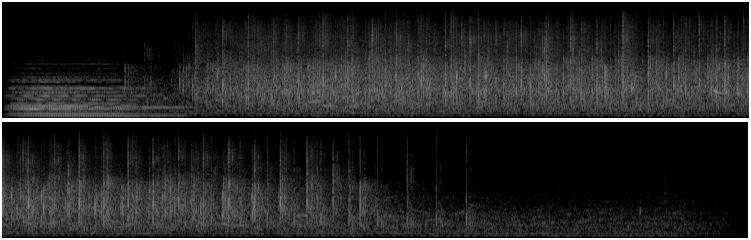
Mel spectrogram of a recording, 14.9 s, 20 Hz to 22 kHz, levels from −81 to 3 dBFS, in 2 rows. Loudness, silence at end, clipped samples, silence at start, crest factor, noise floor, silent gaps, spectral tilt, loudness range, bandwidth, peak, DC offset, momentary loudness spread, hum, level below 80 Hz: -42 LUFS; 0.35 s; under 0.1%; 0 s; 26 dB; -69 dBFS; none; -2 dB/octave; 12 LU; 17 kHz; -18 dBFS; under 0.1%; 20 LU; none; -88 dBFS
